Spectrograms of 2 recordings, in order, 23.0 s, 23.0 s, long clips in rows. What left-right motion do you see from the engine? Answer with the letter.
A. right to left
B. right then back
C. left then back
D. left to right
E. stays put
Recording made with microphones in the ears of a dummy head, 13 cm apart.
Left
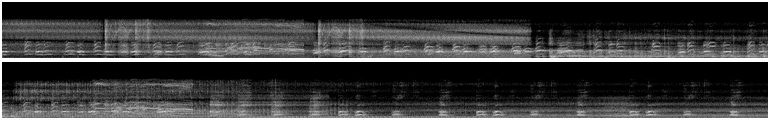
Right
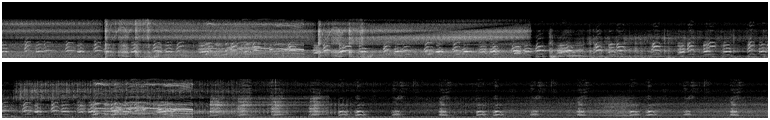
A.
